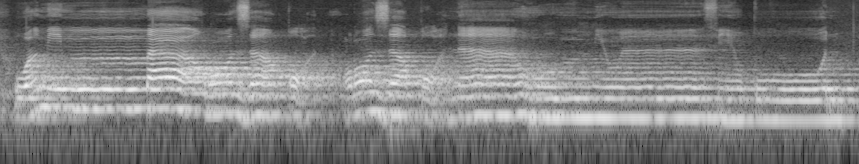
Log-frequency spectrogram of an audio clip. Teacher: Qalqalahnya di sini huruf qaf sesuai sifat dari huruf qaf, yaitu tebal atau tafkhim.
